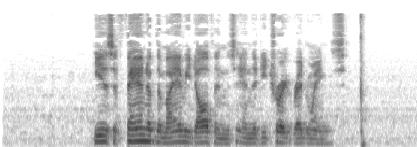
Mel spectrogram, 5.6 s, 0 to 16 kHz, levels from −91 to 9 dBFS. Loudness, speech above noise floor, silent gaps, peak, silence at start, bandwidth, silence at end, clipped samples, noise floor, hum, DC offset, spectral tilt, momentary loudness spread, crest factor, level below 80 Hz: -25 LUFS; 38 dB; none; -6 dBFS; 1.25 s; 11.5 kHz; 0.7 s; under 0.1%; -63 dBFS; none; under 0.1%; -4.5 dB/octave; 15 LU; 20 dB; -58 dBFS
